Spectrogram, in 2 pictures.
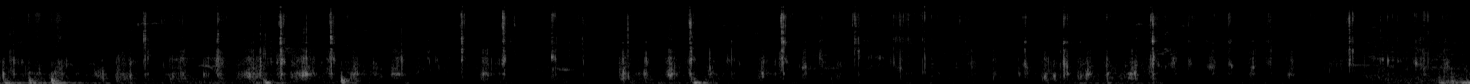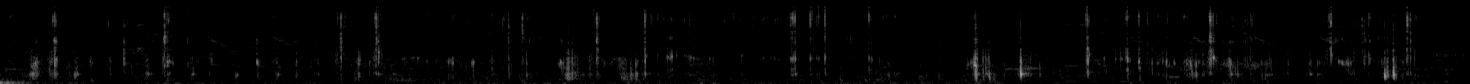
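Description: A person eating mutton curry and rice by hand: steady chewing and biting with many sharp wet crunches and smacks throughout.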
